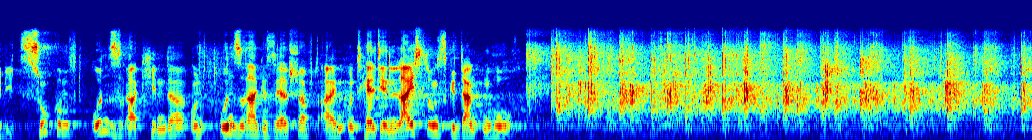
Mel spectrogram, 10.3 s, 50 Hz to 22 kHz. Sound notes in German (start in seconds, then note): 5.2 Beifall AfD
